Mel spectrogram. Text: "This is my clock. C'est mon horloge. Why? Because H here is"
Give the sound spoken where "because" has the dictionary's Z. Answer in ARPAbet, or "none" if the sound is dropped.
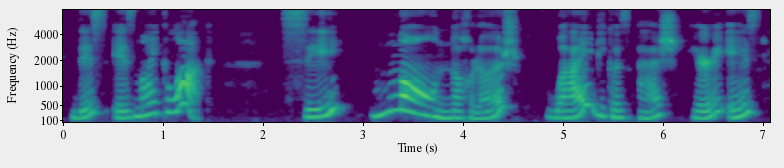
Z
